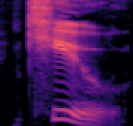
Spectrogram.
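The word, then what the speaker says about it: queue: 쓰고는 라인 이라고 하죠 나인 발음은 다시 한번 키 유우 키 유 그냥 q 라는 알파벳을 있듯이 키우라고 해주시면 되겠습니다 자 그래서 전부 q 라는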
